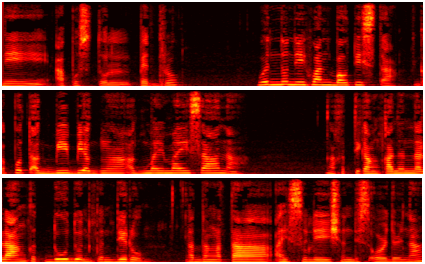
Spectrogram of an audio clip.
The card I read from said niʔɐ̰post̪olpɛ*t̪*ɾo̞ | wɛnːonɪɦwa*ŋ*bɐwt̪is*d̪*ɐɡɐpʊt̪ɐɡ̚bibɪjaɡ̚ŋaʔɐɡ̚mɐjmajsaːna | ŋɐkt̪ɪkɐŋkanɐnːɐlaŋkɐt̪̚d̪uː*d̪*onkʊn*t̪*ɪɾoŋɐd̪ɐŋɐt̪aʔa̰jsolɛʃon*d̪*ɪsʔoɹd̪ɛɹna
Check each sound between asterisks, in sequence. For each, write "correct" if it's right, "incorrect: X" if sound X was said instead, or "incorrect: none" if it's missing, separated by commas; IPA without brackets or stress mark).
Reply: incorrect: d̪, incorrect: n, incorrect: t̪, correct, incorrect: d̪, correct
